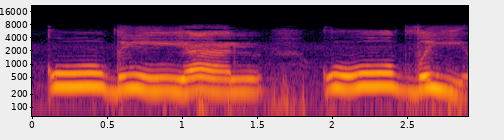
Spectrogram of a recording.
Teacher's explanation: Ku keluar daripada pangkal tekak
